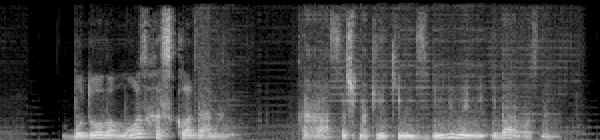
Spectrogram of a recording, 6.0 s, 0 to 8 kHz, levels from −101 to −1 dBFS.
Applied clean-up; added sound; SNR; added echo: neural separator model SepFormer DNS4.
